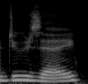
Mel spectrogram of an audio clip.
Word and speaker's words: Duse: Eleanor Doo, as that is apparently how her last name is pronounced, according to the biographer, Helen Shei. Uh, oddly enough, it is French.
